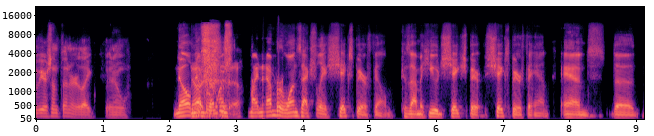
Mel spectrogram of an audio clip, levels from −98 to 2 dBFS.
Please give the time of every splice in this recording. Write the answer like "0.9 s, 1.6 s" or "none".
2.3 s, 7.8 s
